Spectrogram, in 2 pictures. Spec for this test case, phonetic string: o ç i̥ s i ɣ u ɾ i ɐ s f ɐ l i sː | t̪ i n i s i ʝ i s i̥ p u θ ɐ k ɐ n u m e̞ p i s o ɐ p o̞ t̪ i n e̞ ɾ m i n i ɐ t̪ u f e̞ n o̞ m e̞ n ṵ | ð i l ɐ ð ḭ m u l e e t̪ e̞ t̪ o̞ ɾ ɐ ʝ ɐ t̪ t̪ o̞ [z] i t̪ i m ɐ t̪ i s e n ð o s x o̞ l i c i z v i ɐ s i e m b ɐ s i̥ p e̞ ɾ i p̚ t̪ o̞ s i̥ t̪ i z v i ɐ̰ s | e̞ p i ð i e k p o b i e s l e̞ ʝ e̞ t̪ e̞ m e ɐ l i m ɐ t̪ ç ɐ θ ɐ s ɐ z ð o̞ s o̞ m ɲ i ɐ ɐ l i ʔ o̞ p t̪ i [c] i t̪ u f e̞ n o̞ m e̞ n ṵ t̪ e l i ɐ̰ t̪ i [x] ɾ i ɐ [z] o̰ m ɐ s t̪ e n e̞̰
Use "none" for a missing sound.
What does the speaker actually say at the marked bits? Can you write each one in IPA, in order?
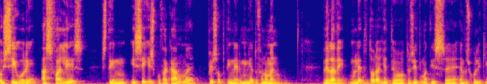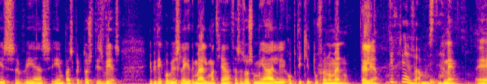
z, c, x, z

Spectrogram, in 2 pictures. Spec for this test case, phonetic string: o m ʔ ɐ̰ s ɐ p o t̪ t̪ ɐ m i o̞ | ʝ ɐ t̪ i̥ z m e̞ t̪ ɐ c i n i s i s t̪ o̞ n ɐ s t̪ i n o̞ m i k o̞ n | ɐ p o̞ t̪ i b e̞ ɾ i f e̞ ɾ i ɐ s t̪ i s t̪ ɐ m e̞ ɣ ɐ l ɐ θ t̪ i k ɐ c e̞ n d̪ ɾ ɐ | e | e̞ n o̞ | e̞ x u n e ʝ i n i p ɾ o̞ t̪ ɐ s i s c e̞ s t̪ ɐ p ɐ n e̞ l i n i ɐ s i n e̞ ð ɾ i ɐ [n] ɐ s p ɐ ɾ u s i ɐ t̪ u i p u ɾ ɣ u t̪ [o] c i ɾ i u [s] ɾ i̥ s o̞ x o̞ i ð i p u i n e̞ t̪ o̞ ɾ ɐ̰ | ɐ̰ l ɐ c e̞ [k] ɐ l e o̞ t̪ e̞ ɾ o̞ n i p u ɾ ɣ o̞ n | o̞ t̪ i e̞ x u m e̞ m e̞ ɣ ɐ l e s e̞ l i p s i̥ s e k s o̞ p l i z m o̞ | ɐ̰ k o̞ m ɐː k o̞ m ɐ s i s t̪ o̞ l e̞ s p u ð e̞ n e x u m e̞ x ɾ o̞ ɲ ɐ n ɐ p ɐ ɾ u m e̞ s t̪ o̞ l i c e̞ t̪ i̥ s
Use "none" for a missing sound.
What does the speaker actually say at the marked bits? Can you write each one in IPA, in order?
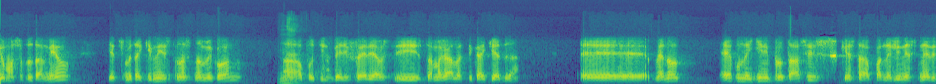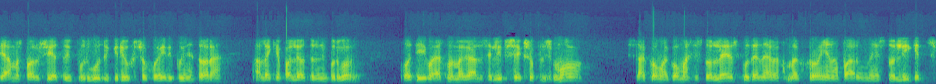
m, u, x, p

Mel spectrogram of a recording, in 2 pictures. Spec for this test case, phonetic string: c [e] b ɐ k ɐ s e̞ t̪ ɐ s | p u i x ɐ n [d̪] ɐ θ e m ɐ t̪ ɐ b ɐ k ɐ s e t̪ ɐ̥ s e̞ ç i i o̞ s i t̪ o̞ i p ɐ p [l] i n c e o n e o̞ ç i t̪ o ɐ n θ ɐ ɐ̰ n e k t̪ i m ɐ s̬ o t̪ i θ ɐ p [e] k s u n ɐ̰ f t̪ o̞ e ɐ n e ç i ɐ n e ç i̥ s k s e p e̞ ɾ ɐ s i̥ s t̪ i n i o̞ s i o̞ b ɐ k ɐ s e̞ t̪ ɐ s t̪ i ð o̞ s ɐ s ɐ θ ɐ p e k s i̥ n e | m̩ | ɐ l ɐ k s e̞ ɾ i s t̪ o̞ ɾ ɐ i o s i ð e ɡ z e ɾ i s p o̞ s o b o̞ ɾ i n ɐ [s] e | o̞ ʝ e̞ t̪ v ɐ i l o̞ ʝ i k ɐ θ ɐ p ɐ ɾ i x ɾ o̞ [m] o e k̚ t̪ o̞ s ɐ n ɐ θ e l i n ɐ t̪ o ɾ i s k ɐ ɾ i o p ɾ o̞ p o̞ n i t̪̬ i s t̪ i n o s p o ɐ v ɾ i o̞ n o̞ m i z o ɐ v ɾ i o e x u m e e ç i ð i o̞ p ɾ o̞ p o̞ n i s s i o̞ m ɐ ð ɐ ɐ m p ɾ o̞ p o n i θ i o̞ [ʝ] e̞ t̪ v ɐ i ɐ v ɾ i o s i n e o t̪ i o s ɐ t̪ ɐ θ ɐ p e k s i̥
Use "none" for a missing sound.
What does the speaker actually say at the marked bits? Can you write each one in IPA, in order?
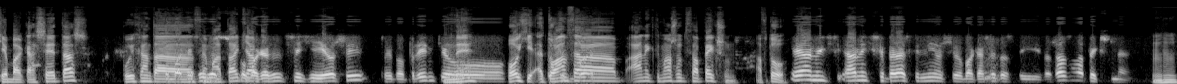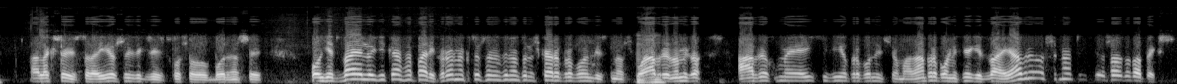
e, t̪, ɾ, e, s, n, ʝ

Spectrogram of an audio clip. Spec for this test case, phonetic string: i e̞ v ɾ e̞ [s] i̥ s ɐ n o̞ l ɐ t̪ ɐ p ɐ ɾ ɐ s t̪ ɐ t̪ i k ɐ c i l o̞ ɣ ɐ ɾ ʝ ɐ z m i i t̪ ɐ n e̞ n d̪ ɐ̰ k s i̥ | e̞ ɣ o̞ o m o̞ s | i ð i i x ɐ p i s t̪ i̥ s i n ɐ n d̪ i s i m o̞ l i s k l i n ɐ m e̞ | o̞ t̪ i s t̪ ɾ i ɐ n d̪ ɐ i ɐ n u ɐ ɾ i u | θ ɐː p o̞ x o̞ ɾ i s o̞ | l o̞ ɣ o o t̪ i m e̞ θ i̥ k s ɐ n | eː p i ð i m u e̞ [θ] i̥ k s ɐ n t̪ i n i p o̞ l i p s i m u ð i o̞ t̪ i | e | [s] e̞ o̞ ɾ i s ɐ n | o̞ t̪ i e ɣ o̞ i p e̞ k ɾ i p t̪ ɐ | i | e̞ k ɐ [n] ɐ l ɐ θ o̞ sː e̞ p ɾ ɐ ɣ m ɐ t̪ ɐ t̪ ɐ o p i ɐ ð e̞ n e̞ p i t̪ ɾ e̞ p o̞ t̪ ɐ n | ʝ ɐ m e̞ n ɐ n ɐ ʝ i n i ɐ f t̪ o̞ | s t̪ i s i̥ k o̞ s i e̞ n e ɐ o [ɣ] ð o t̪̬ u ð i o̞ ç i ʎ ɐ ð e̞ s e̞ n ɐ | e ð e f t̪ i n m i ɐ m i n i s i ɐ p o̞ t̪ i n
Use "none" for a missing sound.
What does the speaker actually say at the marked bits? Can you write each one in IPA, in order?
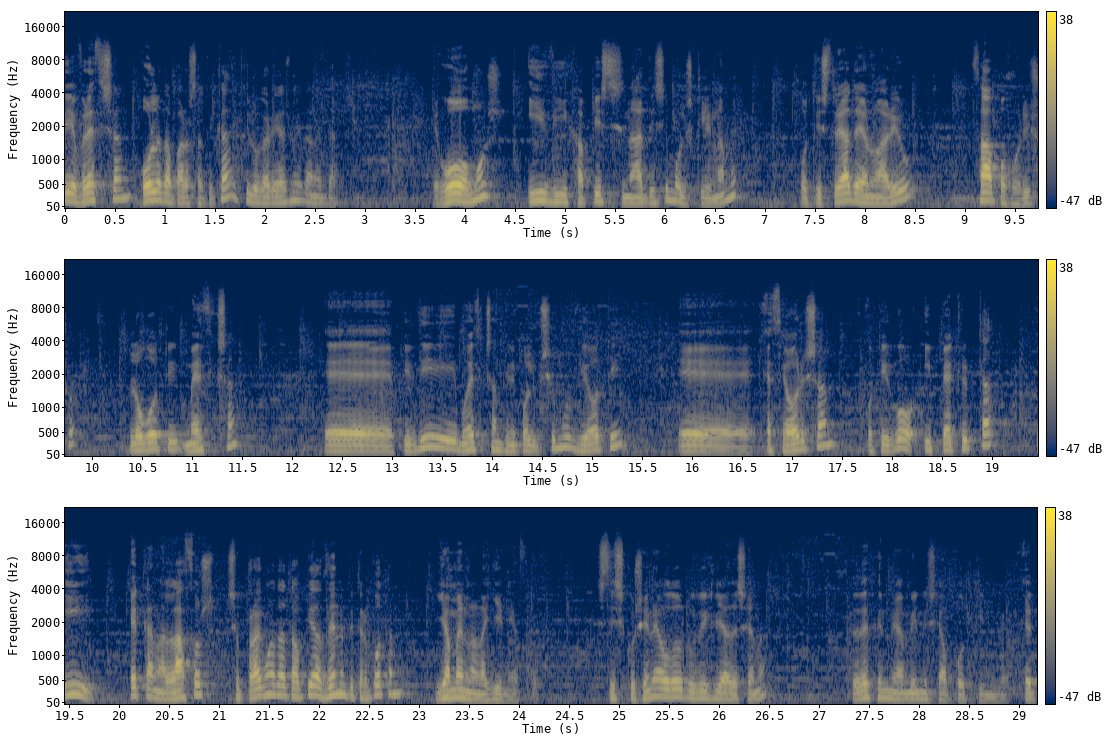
θ, θ, θ, n, ɣ

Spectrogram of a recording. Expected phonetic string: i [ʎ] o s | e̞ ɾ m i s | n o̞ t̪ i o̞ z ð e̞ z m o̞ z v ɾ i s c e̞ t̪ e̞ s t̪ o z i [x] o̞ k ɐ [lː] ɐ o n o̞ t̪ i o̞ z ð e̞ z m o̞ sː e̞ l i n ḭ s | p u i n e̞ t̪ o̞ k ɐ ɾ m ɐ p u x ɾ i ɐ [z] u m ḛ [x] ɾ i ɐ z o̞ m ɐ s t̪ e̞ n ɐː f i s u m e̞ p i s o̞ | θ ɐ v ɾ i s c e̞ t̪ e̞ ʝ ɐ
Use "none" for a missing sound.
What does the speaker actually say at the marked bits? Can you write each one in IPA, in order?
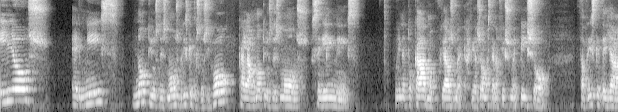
ʎ, ɣ, l, z, x

